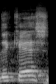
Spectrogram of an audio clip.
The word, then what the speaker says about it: D.cast: E também não se esqueça de seguir o próprio TheCast no Instagram, thecast.oficial. O D é mudo, lembrando todos.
